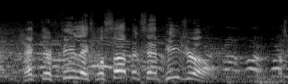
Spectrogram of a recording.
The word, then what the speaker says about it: San Pedro: Hector Felix, what's up in San Pedro? That's right, I said it right, San Pedro, not San Pedro.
